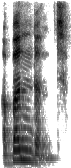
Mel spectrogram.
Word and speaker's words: abundant: abundant abundant 발음 보세요. abundant ab 뜻이 뭐예요? 풍부한 근데 abandon 하면 버려지는 abandon 그건 abandon이 보면 근데 이건 abundant abundant abundant abundant 풍부한 식량을 생산해 낼 수도 있다.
